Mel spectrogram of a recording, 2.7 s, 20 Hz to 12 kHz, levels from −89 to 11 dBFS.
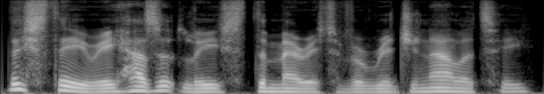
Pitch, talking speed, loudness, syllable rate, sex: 125 Hz, 200 wpm, -17 LUFS, 6.0 syllables/s, male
